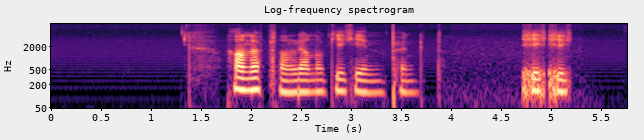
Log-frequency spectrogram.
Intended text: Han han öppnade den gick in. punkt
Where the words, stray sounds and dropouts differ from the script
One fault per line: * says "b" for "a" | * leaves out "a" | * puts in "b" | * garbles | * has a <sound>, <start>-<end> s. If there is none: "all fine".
* leaves out "han"
* puts in "och"
* has a laugh, 4.7-5.2 s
